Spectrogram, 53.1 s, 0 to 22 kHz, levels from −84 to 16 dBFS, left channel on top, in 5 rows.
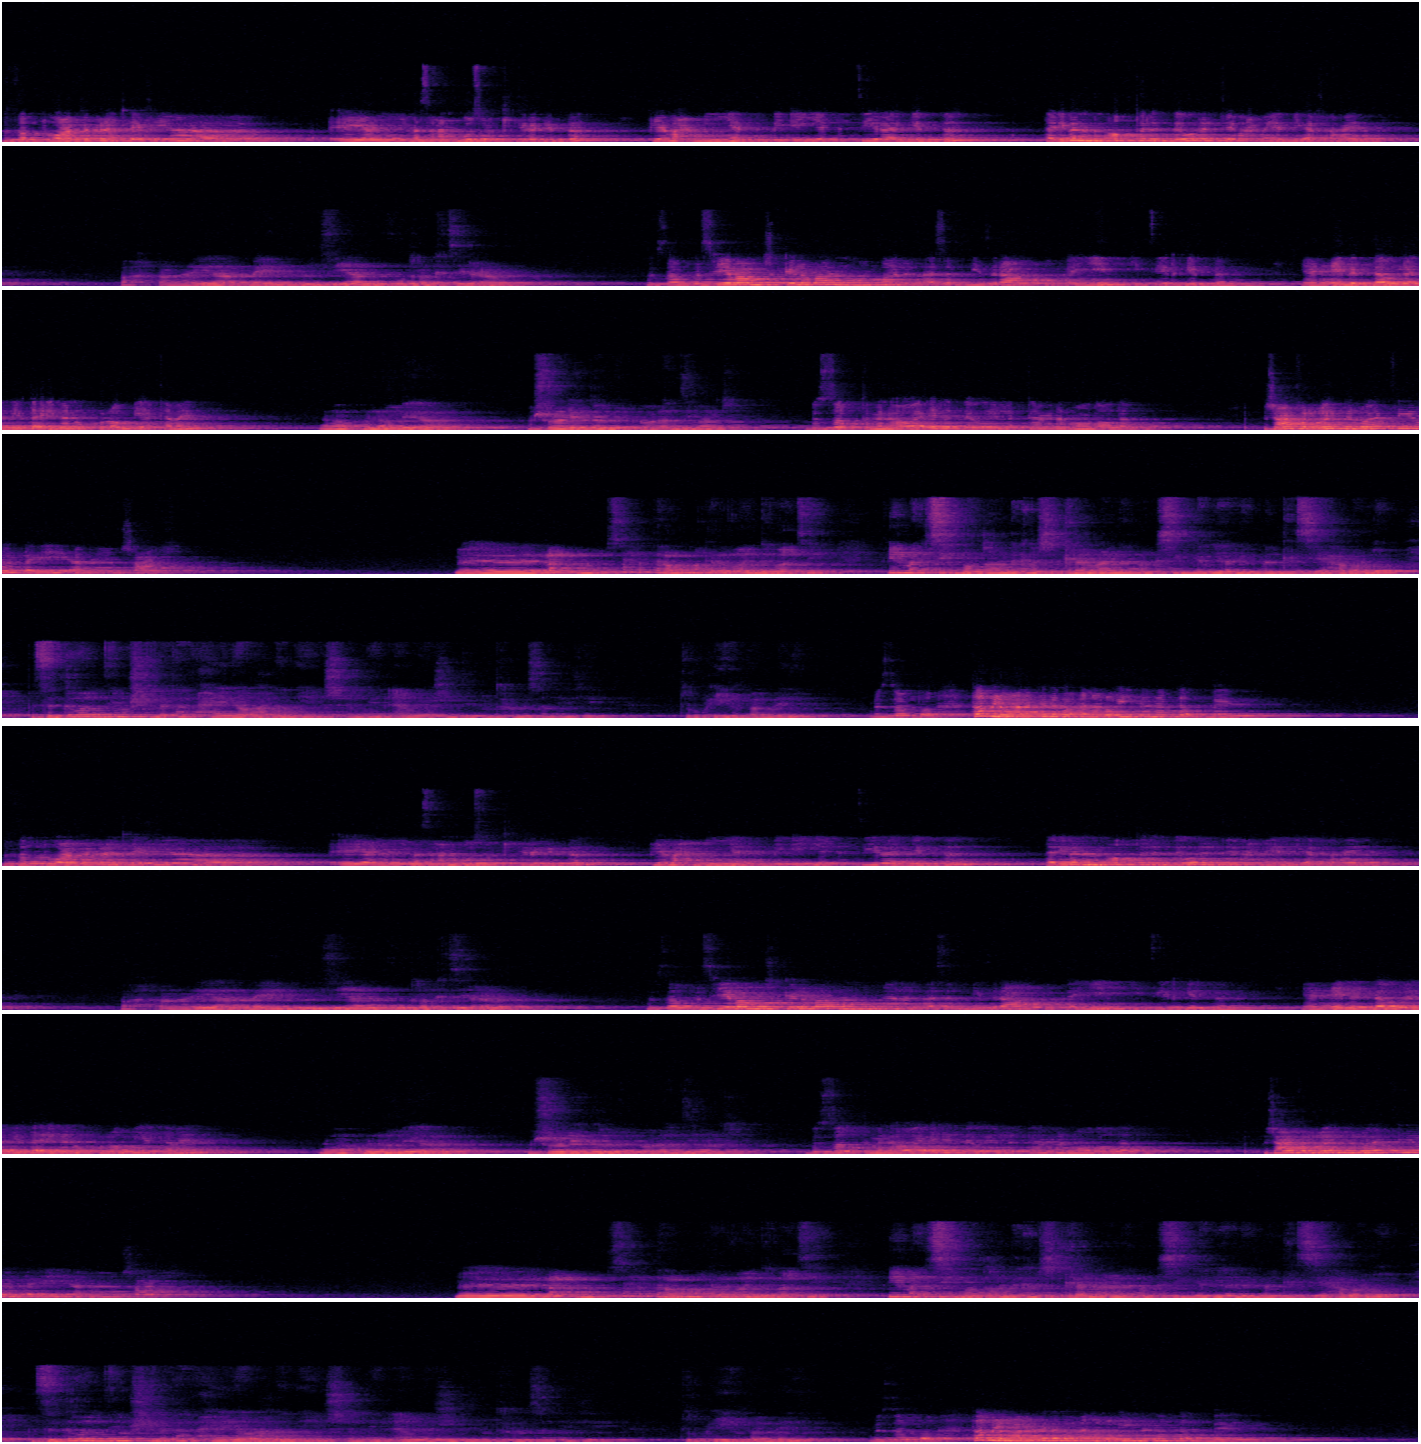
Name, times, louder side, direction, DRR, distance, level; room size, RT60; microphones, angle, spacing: voice 1, 0.0-2.0 2.4-4.5 4.9-7.4 7.8-10.4 15.5-19.9 20.4-22.8 25.4-25.7 27.3-29.8 30.7-33.1 49.0-51.8, left 1 dB, 80° left, -1 dB, 0.9 m, -25 dB
voice 2, 11.5-14.5 23.6-24.7 25.2-26.7 35.3-47.0 47.6-48.6, equal, 55° left, -2 dB, 0.9 m, -28 dB
8.4 x 5.9 x 5.7 m, 2.3 s
head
